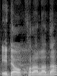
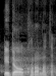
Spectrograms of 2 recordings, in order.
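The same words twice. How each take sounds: The two takes are said the same way.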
